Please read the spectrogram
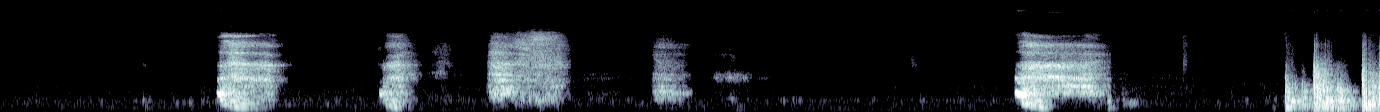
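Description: A man's forceful, strained exhalations during dumbbell presses to failure, five of them a second or more apart. Near the end, the hex dumbbells knock down onto the wooden floor.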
